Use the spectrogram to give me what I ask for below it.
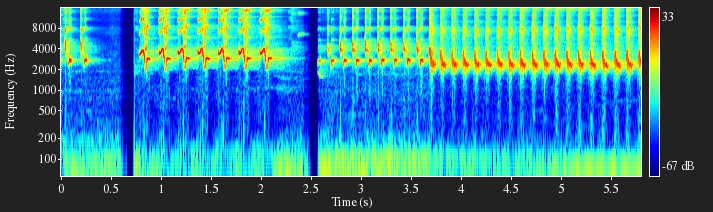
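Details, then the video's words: Black-winged myna masteran song: a few sharp notes, a gap, then bright repeated chirps, later a steady fast rattle of metallic notes roughly six per second. "masteran jalak putih gacor full isian sekali dengar semua burung jalak terpancing emosi"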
